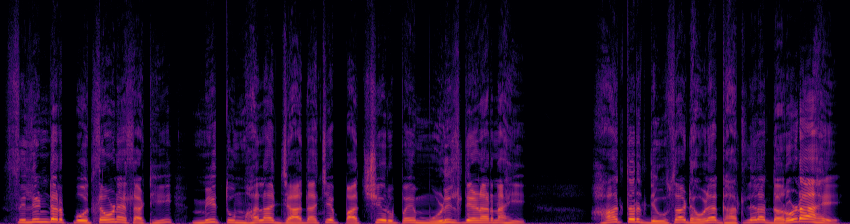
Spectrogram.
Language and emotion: Marathi, angry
